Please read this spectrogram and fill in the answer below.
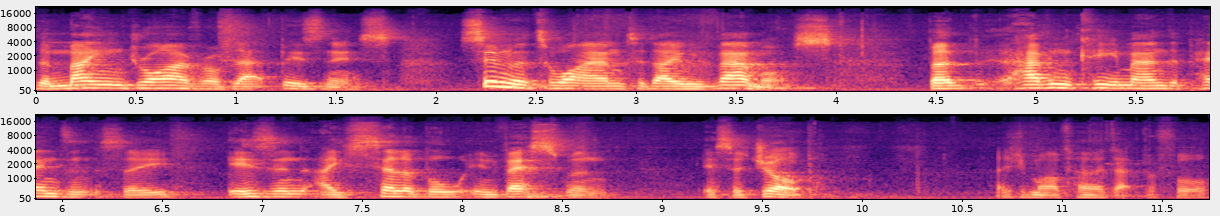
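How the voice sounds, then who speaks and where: With an East London accent, a man of medium pitch speaks at a moderate pace with ordinary pitch variation, and audible room echo surrounds him. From England, East London. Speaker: business broker. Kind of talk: presentation. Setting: stage with audience. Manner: casual, conversational.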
